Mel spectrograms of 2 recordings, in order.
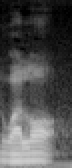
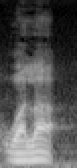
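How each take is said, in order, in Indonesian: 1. Vokal setelah l adalah o bulat. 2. Vokal setelah l adalah a tipis. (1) "jangan walo" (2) "Dibacanya wala"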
